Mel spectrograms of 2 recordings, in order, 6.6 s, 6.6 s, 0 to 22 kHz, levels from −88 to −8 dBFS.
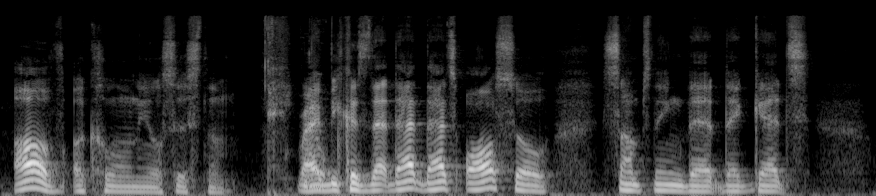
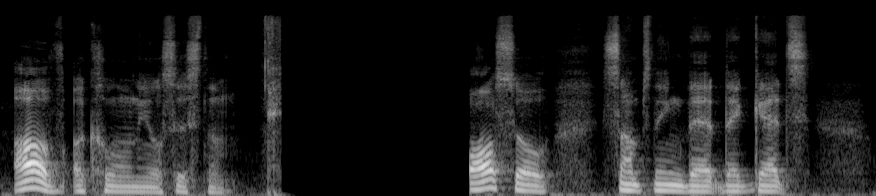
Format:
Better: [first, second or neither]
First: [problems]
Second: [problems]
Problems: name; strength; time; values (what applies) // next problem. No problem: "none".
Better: first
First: none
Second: audio cutting out; at 2 s for 1.5 s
